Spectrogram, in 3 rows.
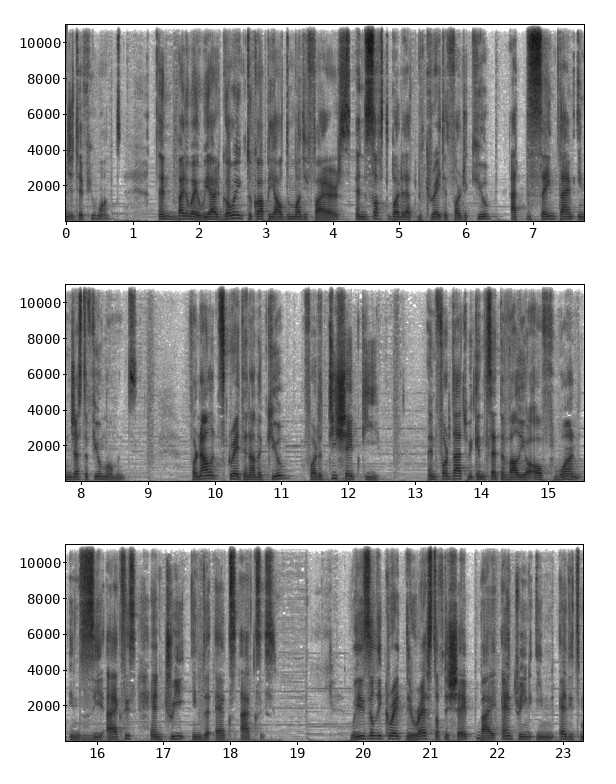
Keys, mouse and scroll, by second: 6.8 shift+a, 11.4 g, 17.4-20.5 drag, 20.5 g, 23.2 Tab.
